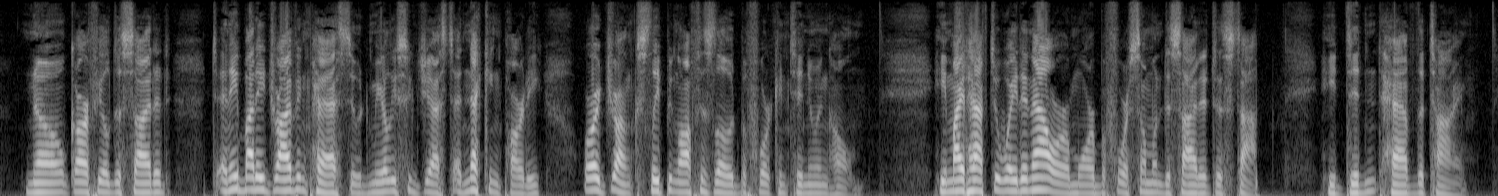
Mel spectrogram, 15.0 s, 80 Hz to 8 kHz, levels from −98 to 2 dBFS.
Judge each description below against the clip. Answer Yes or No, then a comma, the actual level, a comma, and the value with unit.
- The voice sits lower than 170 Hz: Yes, medium, 140 Hz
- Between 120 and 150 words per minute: No, average, 170 wpm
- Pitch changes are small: No, average, 3.8 semitones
